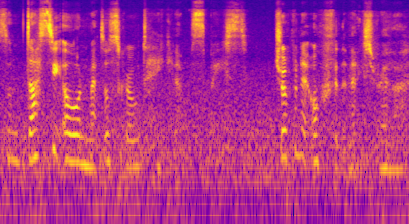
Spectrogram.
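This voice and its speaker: A woman voicing a young, misunderstood and lost half-elf witch in a video game, with a breathy, whispery voice. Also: on the high side, brisk, very noisy, close to an everyday voice. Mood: whimsical. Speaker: voiced game follower character. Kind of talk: video game character acting. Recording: loud music over the voice.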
